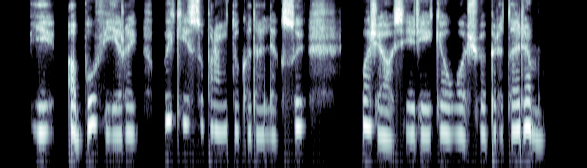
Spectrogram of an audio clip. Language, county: Lithuanian, Telšiai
